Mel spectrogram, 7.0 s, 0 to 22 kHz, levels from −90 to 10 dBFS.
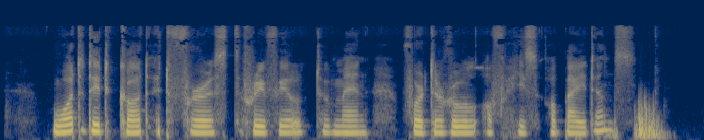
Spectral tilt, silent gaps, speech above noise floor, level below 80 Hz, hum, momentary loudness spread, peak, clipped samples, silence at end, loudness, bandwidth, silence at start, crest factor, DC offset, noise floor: -7 dB/octave; none; 39 dB; -42 dBFS; none; 11 LU; -2 dBFS; under 0.1%; 0.4 s; -19 LUFS; 11.5 kHz; 0.55 s; 16 dB; under 0.1%; -56 dBFS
